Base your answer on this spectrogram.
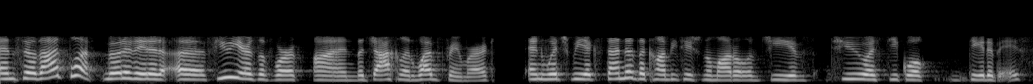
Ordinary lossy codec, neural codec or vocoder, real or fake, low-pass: MP3, 32 kbps; vocoder, 44.1 kHz, 80 mel bands, Vocos; fake; 3.6 kHz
